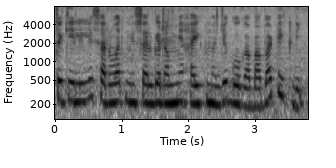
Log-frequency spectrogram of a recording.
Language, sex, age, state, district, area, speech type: Marathi, female, 18-30, Maharashtra, Aurangabad, rural, spontaneous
